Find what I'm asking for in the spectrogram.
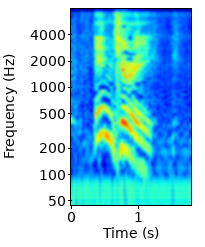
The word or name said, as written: injury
